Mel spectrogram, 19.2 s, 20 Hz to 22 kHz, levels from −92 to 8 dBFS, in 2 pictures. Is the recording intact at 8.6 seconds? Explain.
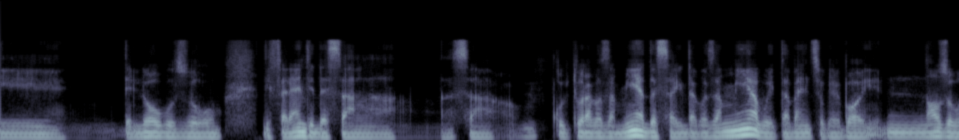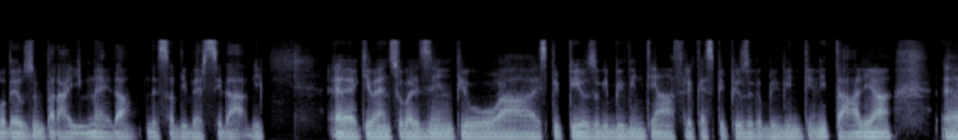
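No. Throughout the clip, including 8.6 s, a rough, hissy, underwater smear points to likely Nellymoser compression: coarse blocks leave weak bands noise-filled, and a spectrogram shows nothing above 7.7 kHz.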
